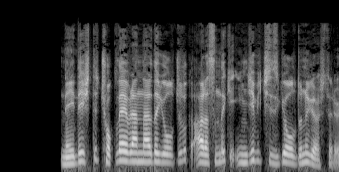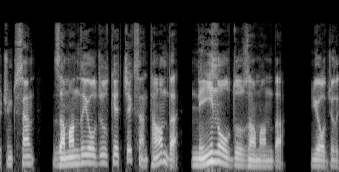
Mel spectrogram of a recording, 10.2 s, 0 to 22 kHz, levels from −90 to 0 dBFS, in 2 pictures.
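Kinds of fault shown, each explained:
No audible faults detected.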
